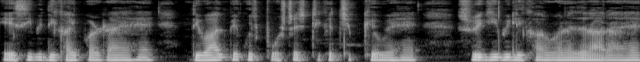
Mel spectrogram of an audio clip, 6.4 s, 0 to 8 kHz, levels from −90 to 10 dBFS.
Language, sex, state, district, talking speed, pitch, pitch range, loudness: Hindi, male, Jharkhand, Ranchi, 205 wpm, 115 Hz, 115-125 Hz, -19 LUFS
